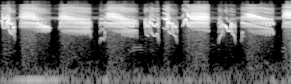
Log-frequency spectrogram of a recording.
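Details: Chestnut-bellied seed finch giving Pará Regional song for teaching chicks, heard as loud, harsh, broad bursts with short gaps between them, separated by brief silences.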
